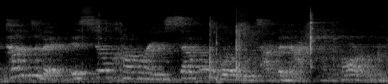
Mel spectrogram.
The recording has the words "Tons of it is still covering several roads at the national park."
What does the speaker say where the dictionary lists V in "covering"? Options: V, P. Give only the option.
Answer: P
